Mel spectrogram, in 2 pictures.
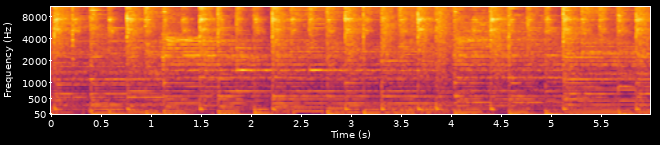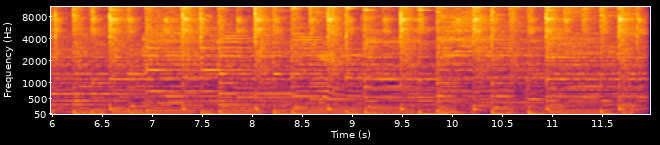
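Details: Loud rock-style music with steady drums and guitar runs throughout, with no animal voices heard.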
